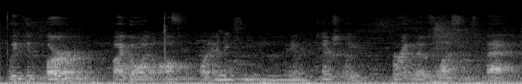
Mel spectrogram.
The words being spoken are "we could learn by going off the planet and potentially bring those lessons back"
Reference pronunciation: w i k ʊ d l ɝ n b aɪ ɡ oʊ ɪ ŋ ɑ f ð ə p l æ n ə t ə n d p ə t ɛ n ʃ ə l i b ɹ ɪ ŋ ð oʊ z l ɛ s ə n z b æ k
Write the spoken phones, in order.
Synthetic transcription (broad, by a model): w i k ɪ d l ɝ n b aɪ ɡ oʊ ɪ ŋ ɑ f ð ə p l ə ə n p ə t ɛ n ʃ l i b ɹ ɪ ŋ ð oʊ z l ɛ s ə n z b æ k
